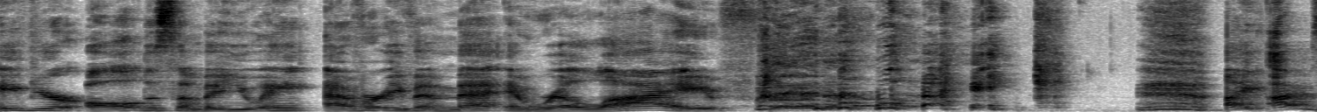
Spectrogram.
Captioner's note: laughs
